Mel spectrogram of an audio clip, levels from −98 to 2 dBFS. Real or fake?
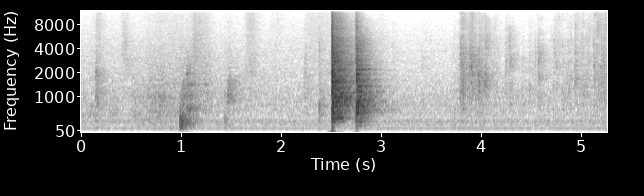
real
